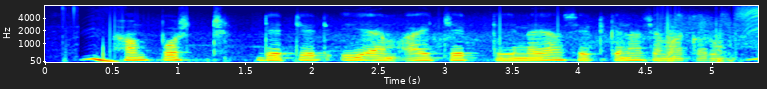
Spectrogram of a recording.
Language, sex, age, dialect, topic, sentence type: Maithili, male, 18-24, Southern/Standard, banking, question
